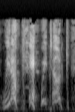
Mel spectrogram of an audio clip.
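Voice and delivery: a real laugh breaking into the rant; laughing shout. Real, not acted.

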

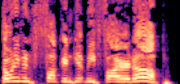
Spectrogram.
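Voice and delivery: worked-up, high-pitched warning; retold irritation, voice climbing; angry. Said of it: "and I get angry at my wife".

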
